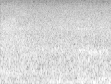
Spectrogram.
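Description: Water rushes over rocks at Marrinup Falls, a dense continuous roar close by with no breaks, slightly swelling toward the end.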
